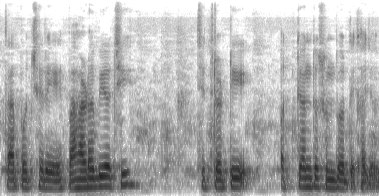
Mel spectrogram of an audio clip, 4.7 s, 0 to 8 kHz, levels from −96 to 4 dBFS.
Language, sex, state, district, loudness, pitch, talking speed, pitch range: Odia, male, Odisha, Khordha, -18 LUFS, 140 Hz, 125 wpm, 125-155 Hz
